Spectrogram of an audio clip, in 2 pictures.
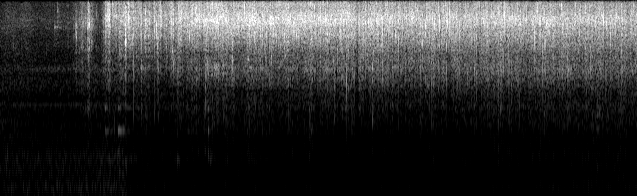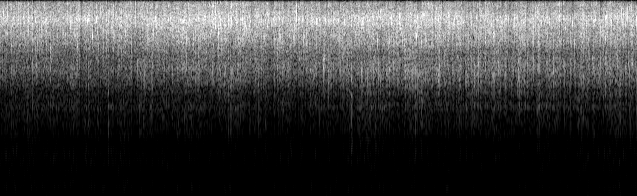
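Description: Chopped onions and garlic hit a hot pan for a potato dish and settle into a loud, steady hiss and crackle of frying that carries on without a break, with no talk.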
